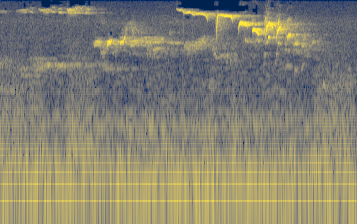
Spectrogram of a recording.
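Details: Robin in song from a tree near Clatto, Dundee, a string of high, thin, sweet notes with shifting pitch, rising into a brighter, intricate twittering flourish near the end; steady low rumble behind.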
